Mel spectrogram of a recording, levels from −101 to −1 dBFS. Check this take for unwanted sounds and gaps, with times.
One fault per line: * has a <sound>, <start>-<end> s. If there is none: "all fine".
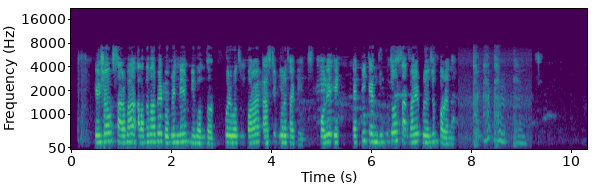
* has a throat clearing, 8.0-9.2 s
